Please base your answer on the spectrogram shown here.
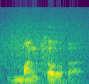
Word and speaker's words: Mantova: This is called Like His Beloved Mantova, which is actually the Italian pronunciation of the town.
